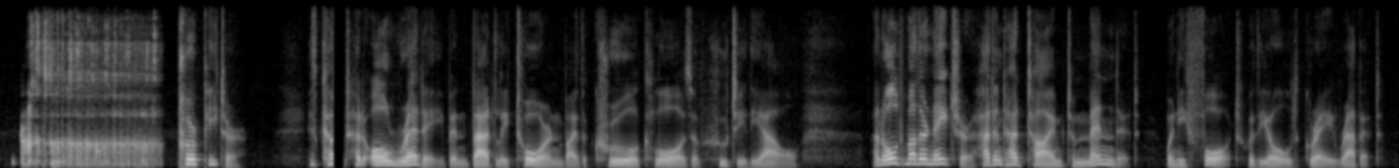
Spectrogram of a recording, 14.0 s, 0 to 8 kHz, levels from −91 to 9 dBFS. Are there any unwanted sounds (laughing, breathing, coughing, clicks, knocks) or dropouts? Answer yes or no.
yes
